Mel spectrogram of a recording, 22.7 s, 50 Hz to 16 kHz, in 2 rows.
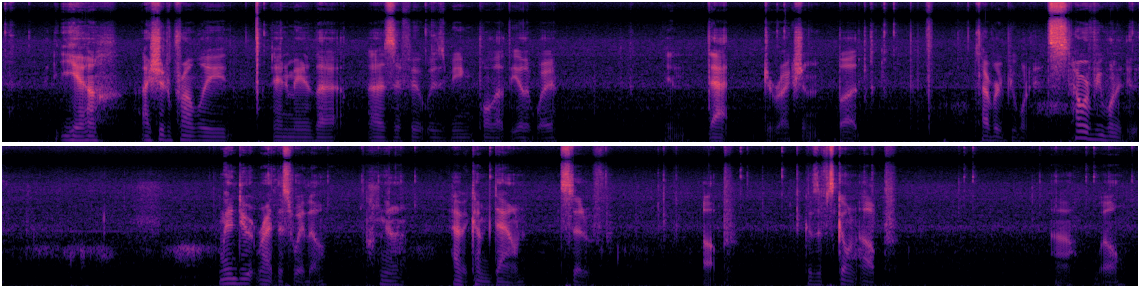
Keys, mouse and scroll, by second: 1.3 g, 9.1 ctrl+s, 18.4 ctrl+z, 19.8 ctrl+z, 20.4 Right.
